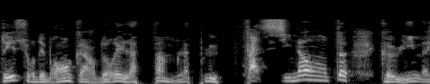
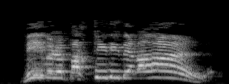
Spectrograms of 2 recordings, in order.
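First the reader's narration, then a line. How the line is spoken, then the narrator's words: Crowd exclaiming. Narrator (French): s'écria-t-on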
